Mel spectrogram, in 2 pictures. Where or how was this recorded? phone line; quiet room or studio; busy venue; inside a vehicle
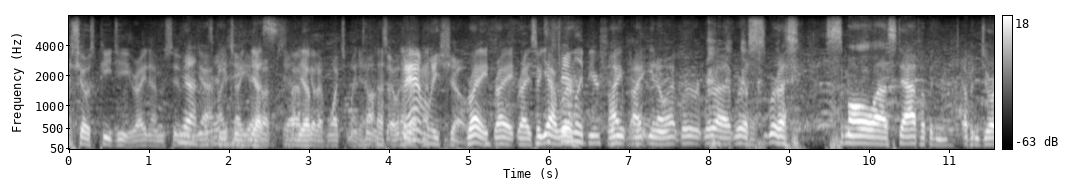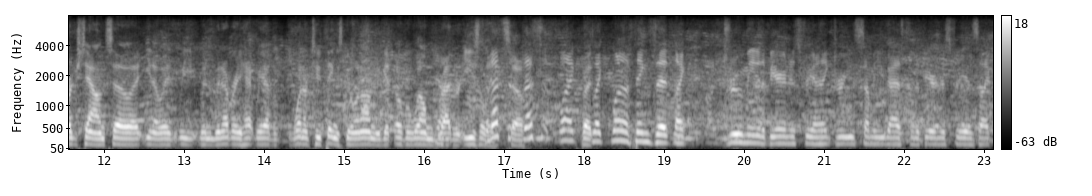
busy venue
